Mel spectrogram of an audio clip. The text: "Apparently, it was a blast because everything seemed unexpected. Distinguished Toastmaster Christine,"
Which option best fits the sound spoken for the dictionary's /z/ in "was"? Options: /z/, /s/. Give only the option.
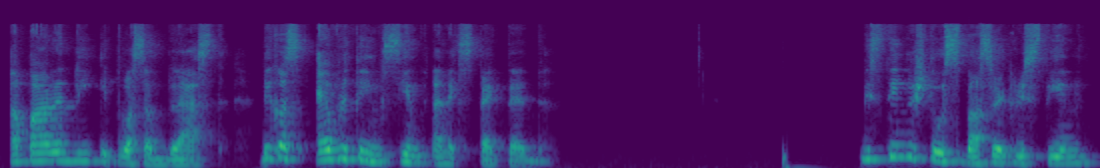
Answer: /s/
